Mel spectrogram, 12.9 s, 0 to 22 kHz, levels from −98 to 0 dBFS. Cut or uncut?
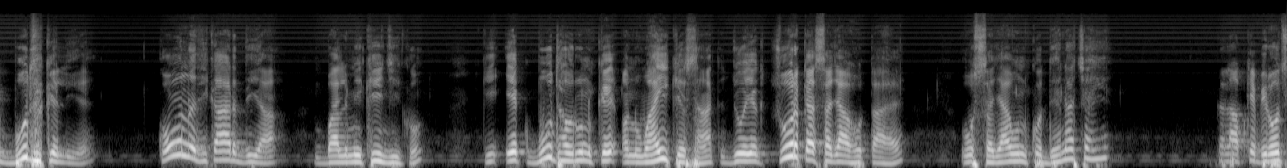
uncut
